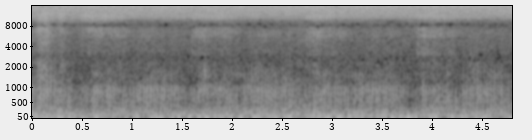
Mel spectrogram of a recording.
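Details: Sleeping 4-month-old kitten named Banh Mi, male, gives a steady low rattling snore, almost purr-like, with gentle rhythmic rises in loudness and no other sounds.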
